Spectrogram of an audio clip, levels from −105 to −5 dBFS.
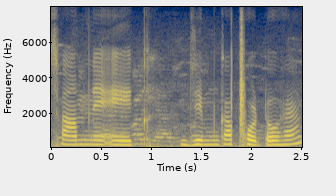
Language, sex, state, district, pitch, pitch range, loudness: Hindi, female, Haryana, Jhajjar, 245 Hz, 230-255 Hz, -17 LUFS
